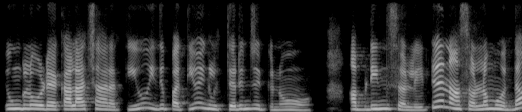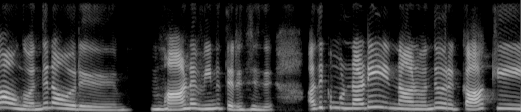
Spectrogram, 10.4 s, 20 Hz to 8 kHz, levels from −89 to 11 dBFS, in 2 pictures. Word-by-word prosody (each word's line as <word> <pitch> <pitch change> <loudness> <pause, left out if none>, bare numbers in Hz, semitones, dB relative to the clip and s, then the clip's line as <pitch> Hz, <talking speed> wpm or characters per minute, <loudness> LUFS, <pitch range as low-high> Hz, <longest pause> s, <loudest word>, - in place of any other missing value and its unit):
உங்களோட 280 -2 +1 0.2
கலாச்சாரத்தையும், 250 +2 0
இது 280 +1 -6
பத்தியும் 280 +10 -5
எங்களுக்கு 255 -3 -3
தெரிஞ்சுக்கணும், 220 -6 -6 0.5
அப்பிடின்னு 270 +5 0
சொல்லிட்டு, 200 - -4 0.2
நான் 280 -1 +2
சொல்லும்போது 260 -1 -1
தான், 370 0 +6
அவுங்க 275 -7 -1
வந்து 260 +9 -3
நான் 305 -3 +1
ஒரு 235 -2 -2 0.8
மாணவின்னு 285 +5 +4
தெரிஞ்சது 220 -3 -3 0.4
அதுக்கு 370 +1 -2
முன்னாடி 320 +3 +3 0.3
நான் 265 -1 +3
வந்து 275 +6 -3
ஒரு 300 - -1
காக்கி, 300 +5 +3
265 Hz, 130 wpm, -22 LUFS, 230-285 Hz, 0.8 s, தான்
